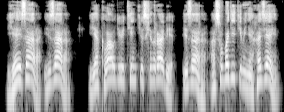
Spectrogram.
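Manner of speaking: high, insistent appeal; acted high-pitched begging; urgent pleading. A narrator's reading. Slave girl begs for freedom.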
